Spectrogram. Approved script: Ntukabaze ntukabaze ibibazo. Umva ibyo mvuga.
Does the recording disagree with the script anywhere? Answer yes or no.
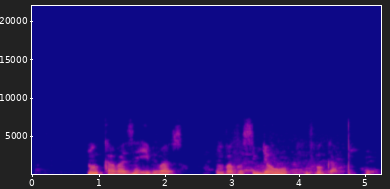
yes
